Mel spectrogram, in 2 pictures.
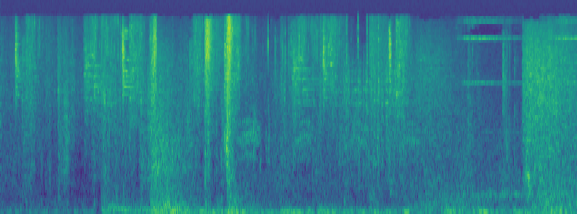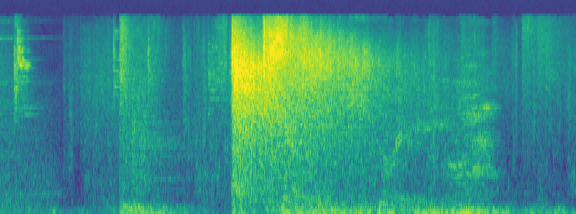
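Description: Game fight sounds clash, crackle and thump.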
